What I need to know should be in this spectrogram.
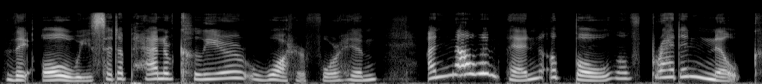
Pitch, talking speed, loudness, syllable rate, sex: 265 Hz, 155 wpm, -16 LUFS, 3.5 syllables/s, female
